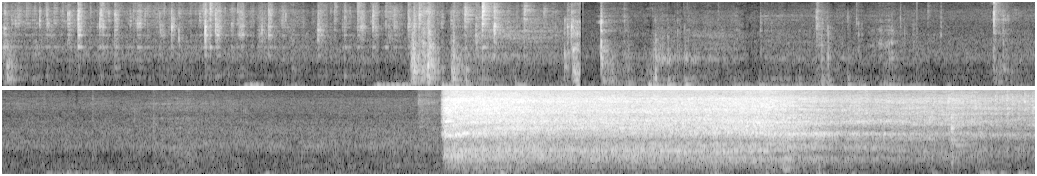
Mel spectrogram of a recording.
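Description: Light clattering and tapping come first, then a hot tempering is poured into Goan-style dal and sets off a sudden, loud burst of sizzling that holds for a couple of seconds before easing off.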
